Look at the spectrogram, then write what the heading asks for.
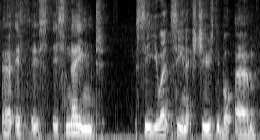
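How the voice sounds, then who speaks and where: A man's voice: mid-range voice, normal speed, a little hiss or hum. A man co-hosting a casual live stream, joking and laughing with stammering restarts. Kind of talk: casual banter.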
